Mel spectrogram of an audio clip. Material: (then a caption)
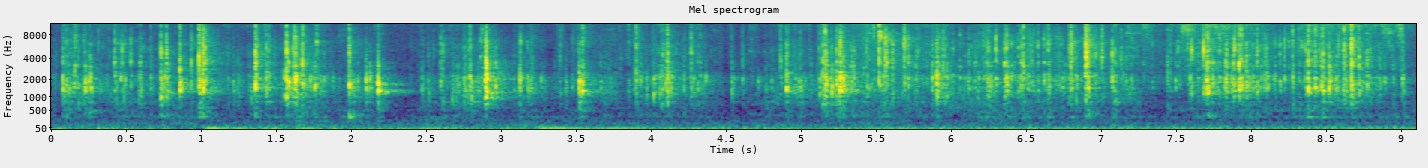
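Plastic. Fingertips and long nails type and tap on a plastic computer keyboard with round plastic keys resting on a table. The result is a steady stream of quick, light clicks and bright clacks that die away almost instantly, with busier bursts scattered throughout.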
